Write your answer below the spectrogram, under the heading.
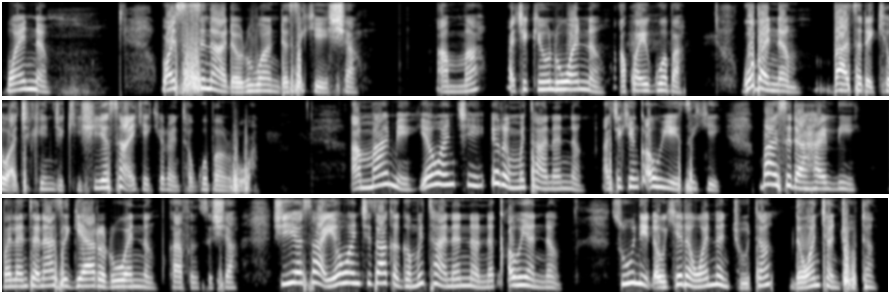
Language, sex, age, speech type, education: Hausa, female, 15-29, spontaneous, tertiary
